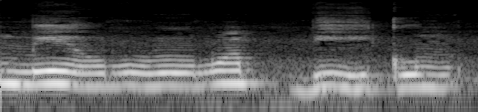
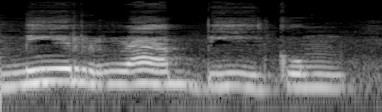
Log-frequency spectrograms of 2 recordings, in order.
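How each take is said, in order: First: The ra is pronounced heavy and thick. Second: The ra is pronounced light and thin. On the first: The speaker calls it right. "Ra sini baca tebal" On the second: The speaker calls it wrong. "jangan baca mir rabbikum, tak betul ya"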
